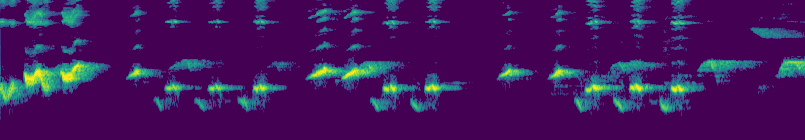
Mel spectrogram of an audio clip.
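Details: White-rumped shama in a morning training song intended to make other shamas sing; lively whistled phrases of short rising and dropping notes, delivered in bursts with brief pauses.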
